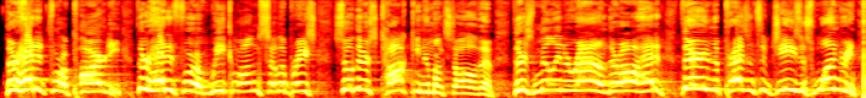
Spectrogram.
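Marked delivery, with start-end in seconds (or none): none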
